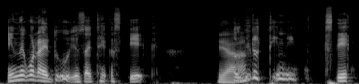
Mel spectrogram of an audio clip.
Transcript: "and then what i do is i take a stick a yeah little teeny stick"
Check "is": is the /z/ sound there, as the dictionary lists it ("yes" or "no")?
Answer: yes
